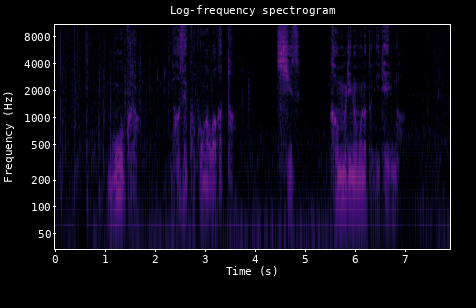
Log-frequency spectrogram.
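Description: A young man talks into a microphone close by.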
